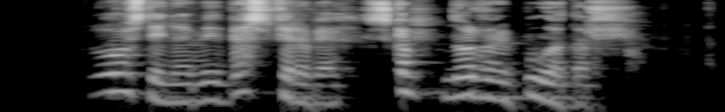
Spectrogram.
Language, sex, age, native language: Icelandic, other, 18-19, Icelandic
